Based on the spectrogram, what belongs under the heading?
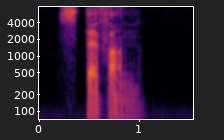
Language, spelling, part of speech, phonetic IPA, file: Polish, Stefan, proper noun, [ˈstɛfãn], Pl-Stefan.ogg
